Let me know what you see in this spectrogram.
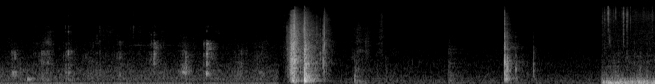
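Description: Close-miked chewing of a mouthful of hot dog, with small wet mouth clicks. About three seconds in comes a sharp knock, then a lighter tap, as packaged food is set down on a stone countertop. Drum-led music starts near the end.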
